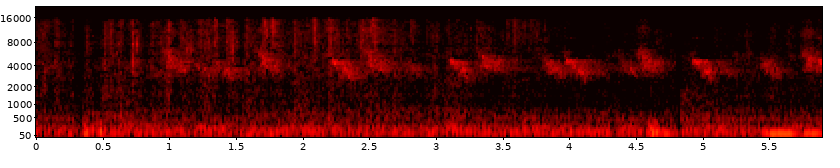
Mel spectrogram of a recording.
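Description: Small birds chirping faintly in the background, a quick series of short, falling chirps.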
